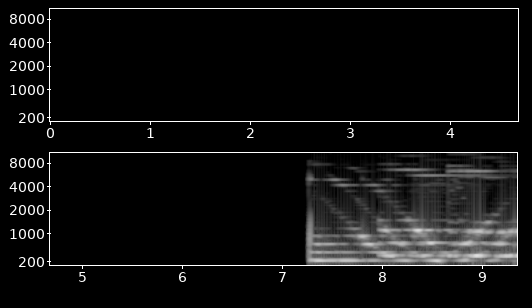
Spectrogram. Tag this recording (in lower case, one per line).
music
silence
